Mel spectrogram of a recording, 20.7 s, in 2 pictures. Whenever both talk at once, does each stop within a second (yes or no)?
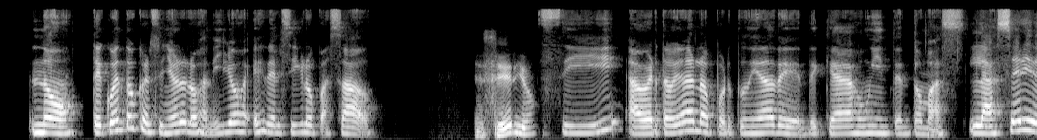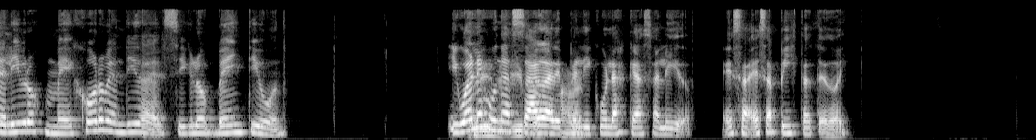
no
